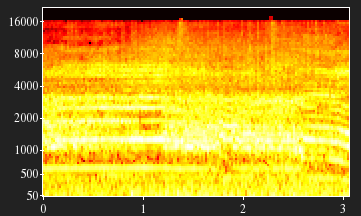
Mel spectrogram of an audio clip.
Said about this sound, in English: The interior of the Zephyr exploded with the sudden scream of Gregor Roginski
